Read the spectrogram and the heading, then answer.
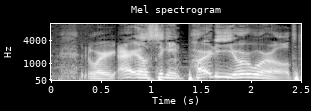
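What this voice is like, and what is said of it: Radio DJ voice. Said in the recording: “That's my radio DJ voice.”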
